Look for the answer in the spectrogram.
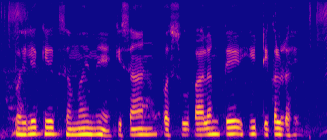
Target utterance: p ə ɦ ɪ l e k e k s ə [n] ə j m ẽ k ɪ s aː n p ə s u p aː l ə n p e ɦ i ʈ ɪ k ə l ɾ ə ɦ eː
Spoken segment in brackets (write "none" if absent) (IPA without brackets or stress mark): m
